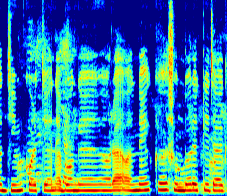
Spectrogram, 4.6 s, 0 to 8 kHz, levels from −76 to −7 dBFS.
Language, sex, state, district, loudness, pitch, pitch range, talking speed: Bengali, female, Assam, Hailakandi, -13 LUFS, 240 Hz, 240-250 Hz, 120 wpm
